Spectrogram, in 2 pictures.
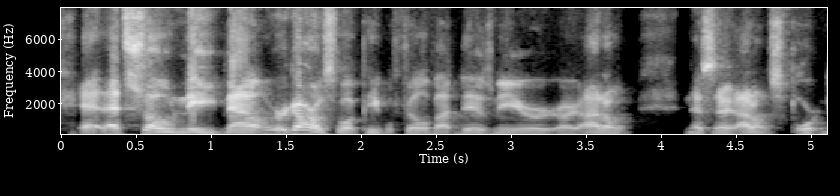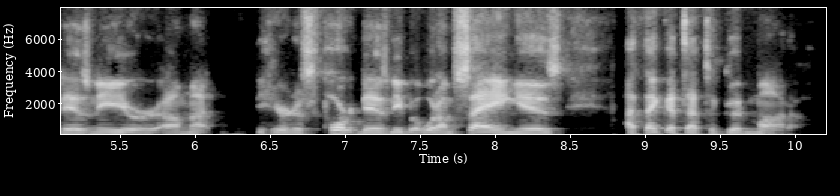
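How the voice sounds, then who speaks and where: On a very clean recording with a silent background, a man at medium pitch talks at a very fast pace with lively intonation. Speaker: professional Santa Claus and show host. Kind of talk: live stream talk. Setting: live video stream. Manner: loud, boisterous; halting, many repeated words.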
